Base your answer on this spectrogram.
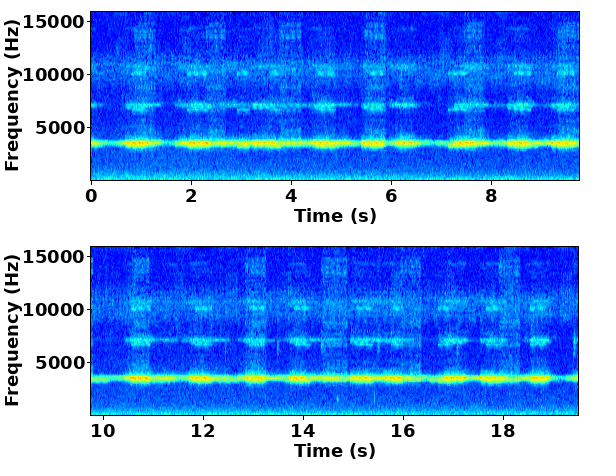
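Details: Unbroken shrill cricket trill, rising and falling in volume in regular surges, with no other noticeable sounds.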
